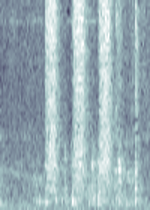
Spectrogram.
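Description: Heat protection spray misting from a hand-pump spray bottle onto damp hair: four short hissing sprays in quick succession, about three a second, beginning about half a second in.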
